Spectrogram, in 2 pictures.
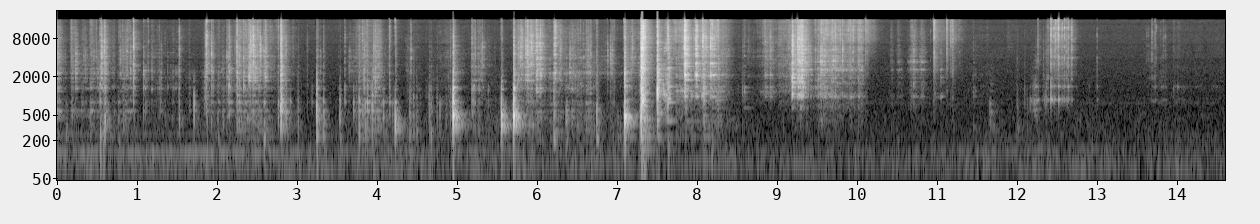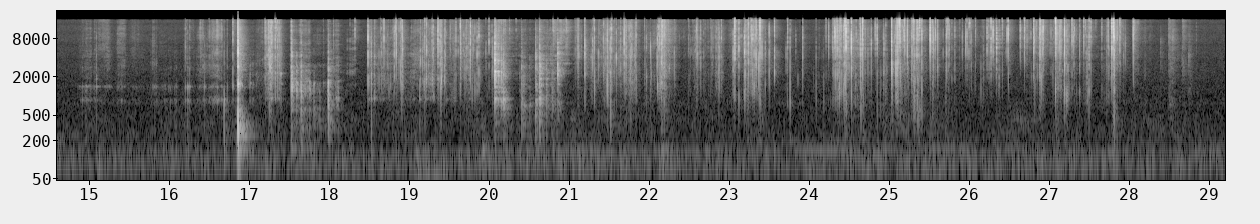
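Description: Hands handling and opening small plastic cosmetic cases and their packaging: scattered clicks, scrapes and crinkling, tearing rustles. They pause briefly midway, then a single sharp click leads into more rustling and clicking.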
